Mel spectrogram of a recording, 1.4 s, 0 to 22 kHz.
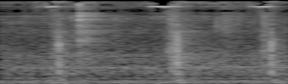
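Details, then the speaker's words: Ausom F1 Max electric scooter, 190 miles, under two weeks old: light knocks about every half second over a low hum from the left rear suspension spring; bolt head rounded so it can't be tightened, clunk persists. "There's a clunking noise coming from the left spring."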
